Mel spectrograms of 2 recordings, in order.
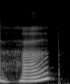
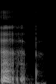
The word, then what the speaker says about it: herb: english the h is pronounced but in american english it's silent so in british english we say a herb and in american english they say an herb okay let's have a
